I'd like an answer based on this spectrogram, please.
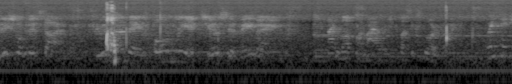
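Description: A sharp hiccup, then a second faint one several seconds later, over quiet room noise and a low hum.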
